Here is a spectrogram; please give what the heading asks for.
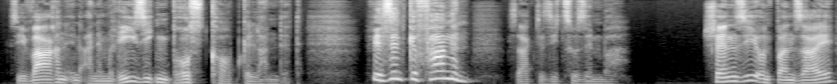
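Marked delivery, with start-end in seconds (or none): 3.7-4.7 high, loud dismay; alarmed cry. A narrator's reading. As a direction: cry out that you are trapped. Cub trapped by hyenas.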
